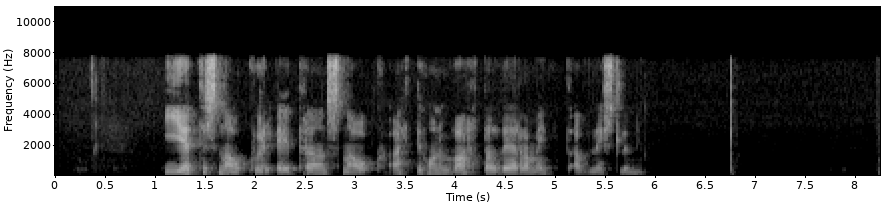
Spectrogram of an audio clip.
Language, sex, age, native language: Icelandic, female, 50-59, Icelandic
